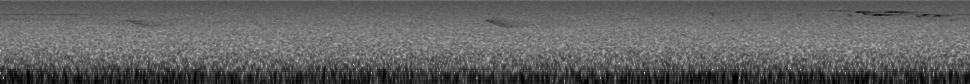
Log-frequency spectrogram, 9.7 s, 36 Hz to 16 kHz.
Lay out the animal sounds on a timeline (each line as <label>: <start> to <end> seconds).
Veery (Catharus fuscescens): 1.1 to 1.5 seconds
Veery (Catharus fuscescens): 4.8 to 5.1 seconds
Brown Creeper (Certhia americana): 7.9 to 9.7 seconds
